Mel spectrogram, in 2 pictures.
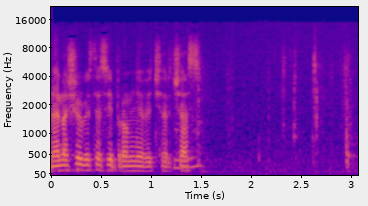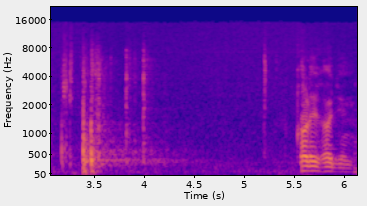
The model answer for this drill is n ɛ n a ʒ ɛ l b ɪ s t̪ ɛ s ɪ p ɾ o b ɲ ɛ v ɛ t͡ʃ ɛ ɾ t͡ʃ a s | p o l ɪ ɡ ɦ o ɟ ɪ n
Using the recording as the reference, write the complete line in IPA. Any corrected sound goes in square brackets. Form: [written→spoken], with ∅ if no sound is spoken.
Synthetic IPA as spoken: n ɛ n a [ʒ→ʃ] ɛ l b ɪ s t̪ ɛ s ɪ p ɾ o [b→m] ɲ ɛ v ɛ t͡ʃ ɛ ɾ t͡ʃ a s | [p→k] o l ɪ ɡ ɦ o ɟ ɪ n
